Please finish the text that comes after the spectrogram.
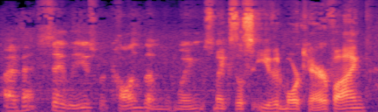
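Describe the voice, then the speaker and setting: A man with a slightly croaky, strained voice chatting casually and goofily, half to himself, as he hosts a drawing stream. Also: fairly low pitch, fairly even intonation, normal speed. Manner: goofy, rambling, half talking to himself. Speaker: cartoonist hosting a live art show. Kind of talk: casual chat while drawing.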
